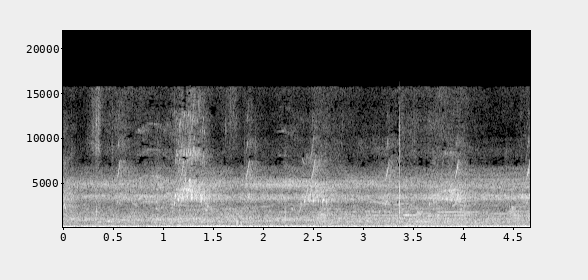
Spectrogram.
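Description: Birds calling: a short high chirp repeated about once a second, with a few brief thin whistles, over a steady low rumble.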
